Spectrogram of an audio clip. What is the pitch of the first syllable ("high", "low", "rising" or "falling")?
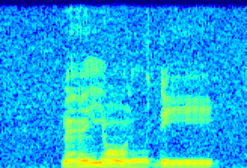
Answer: rising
